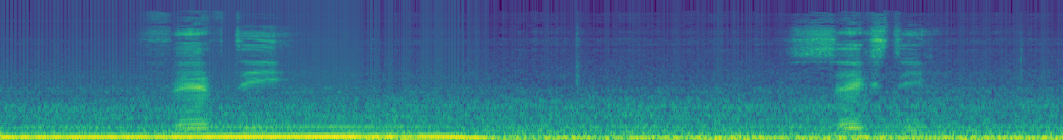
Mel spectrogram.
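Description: A car out on a test drive at a dealer auto auction, its engine rumbling and whirring steadily as it gathers speed, with a short drop in pitch partway through, under brief talk inside the cabin.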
